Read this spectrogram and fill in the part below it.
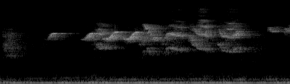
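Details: Double-collared seedeater in brown plumage pouring out a continuous, high, jumbled warbling song of rapid twittering notes over a steady low background hum.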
